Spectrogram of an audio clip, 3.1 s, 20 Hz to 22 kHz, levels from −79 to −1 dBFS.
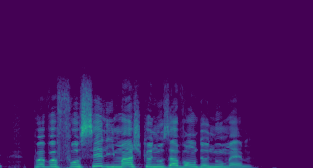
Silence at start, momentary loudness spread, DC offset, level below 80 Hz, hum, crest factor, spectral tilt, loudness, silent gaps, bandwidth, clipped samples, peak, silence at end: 0.35 s; 11 LU; under 0.1%; -70 dBFS; none; 18 dB; -2.5 dB/octave; -36 LUFS; none; 13 kHz; under 0.1%; -20 dBFS; 0.6 s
